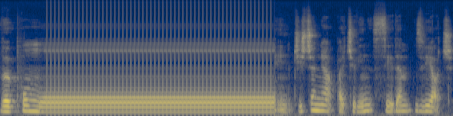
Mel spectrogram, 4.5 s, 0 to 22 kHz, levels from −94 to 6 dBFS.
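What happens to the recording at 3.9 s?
A time-stretched section runs from 2.94 s to the end, and it likely comes from software squeezing the speech to about 1.86 times speed by dropping short pieces so the pitch stays, which makes it sound rushed.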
